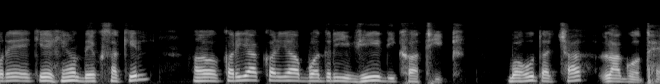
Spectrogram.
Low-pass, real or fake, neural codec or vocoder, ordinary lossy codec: 7.2 kHz; fake; codec, 16 kHz, 4 kbps, X-Codec, WavLM features, trained on Multilingual LibriSpeech; MP3, 48 kbps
